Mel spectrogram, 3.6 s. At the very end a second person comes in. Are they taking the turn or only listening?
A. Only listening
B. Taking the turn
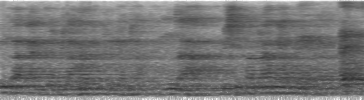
B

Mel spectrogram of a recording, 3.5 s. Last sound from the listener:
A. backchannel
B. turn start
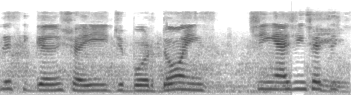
A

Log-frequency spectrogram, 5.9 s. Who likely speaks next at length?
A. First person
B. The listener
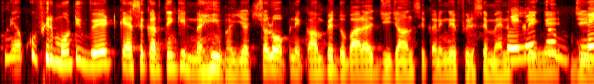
B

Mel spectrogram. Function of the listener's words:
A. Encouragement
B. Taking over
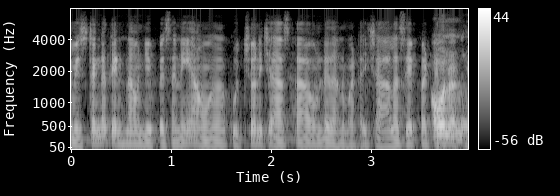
B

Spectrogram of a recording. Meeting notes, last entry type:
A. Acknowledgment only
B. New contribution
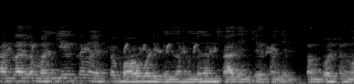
B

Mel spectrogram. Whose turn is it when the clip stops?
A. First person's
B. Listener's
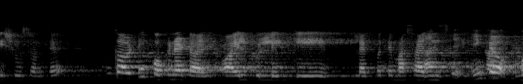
B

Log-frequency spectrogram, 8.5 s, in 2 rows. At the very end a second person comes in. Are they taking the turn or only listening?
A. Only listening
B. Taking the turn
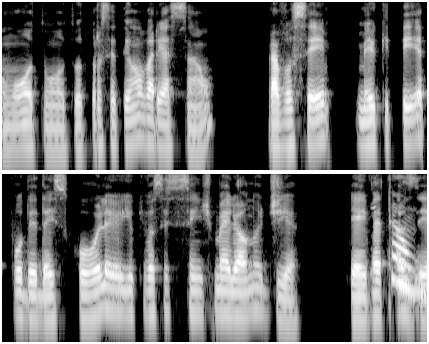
A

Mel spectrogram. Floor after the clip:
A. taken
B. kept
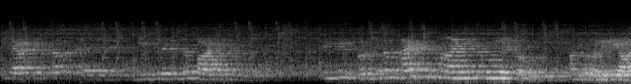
A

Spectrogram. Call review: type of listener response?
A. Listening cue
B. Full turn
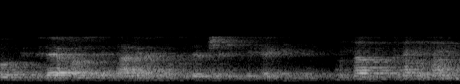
B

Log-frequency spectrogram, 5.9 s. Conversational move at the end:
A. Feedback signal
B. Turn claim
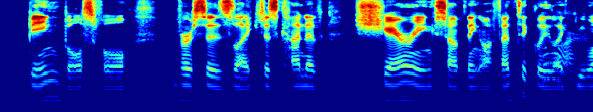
A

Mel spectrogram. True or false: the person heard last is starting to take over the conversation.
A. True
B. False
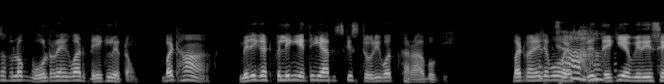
B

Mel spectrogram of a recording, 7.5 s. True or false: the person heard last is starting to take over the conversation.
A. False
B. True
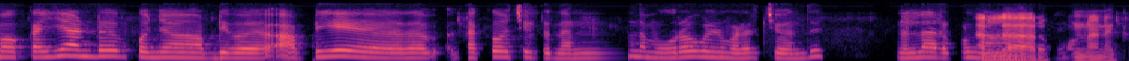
B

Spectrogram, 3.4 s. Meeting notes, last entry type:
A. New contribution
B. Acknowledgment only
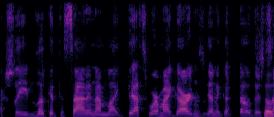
A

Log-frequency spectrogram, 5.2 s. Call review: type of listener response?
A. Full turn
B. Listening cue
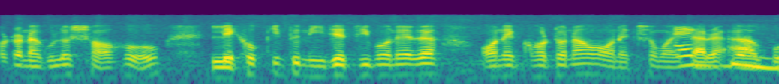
A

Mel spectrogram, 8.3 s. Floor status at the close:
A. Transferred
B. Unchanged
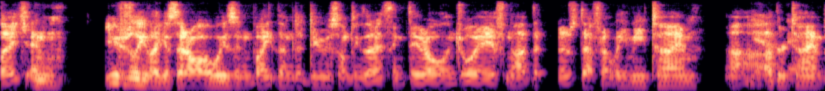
B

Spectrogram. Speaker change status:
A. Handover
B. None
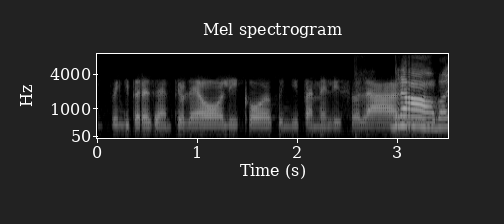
A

